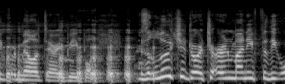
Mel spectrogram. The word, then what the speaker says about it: luchador: Am I saying that right, Noble? Is it luchador? – Yes, ma'am.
